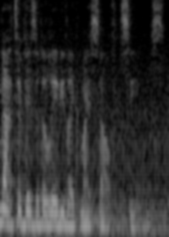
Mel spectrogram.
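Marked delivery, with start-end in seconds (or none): none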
